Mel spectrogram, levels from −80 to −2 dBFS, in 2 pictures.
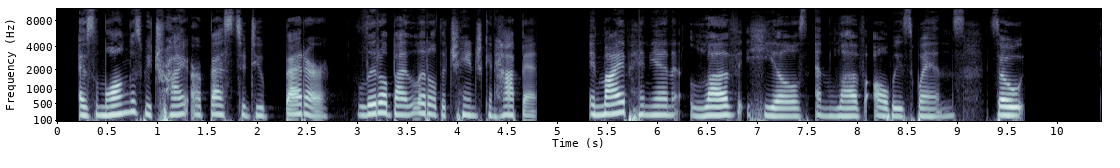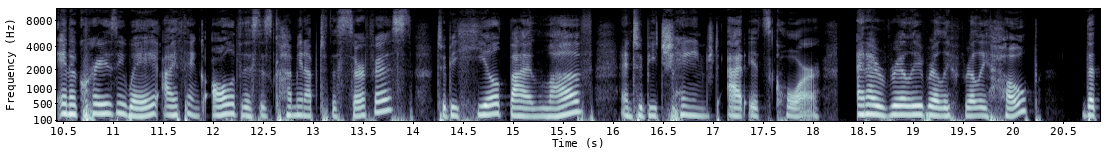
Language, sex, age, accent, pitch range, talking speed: English, female, 20-39, American, 185-220 Hz, 175 wpm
